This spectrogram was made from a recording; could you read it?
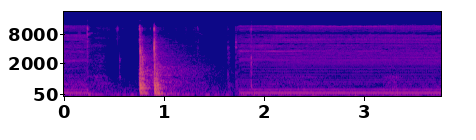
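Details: Tattoo pen on a Trillium battery set to 8 volts, same frequency: after some handling knocks, a steady, even low buzz settles in with no wavering; running normally.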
